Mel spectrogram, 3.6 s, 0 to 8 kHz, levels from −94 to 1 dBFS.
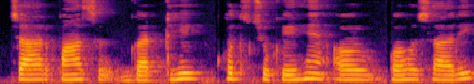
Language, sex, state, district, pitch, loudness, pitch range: Hindi, female, Bihar, Saran, 175 Hz, -19 LUFS, 170-195 Hz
